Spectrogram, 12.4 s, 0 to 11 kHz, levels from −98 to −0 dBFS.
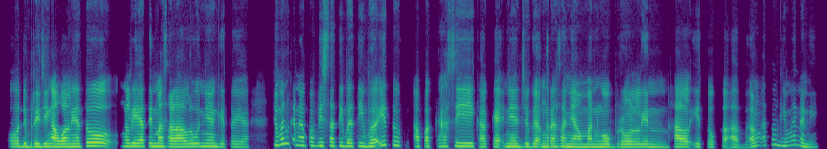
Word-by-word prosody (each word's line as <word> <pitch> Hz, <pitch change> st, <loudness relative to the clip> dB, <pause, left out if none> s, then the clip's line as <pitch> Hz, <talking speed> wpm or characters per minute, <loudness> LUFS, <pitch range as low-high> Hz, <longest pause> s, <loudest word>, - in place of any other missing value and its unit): Oh, 220 Hz, 0 st, -2 dB
di-bridging 215 Hz, +1 st, +2 dB
awalnya 215 Hz, 0 st, +5 dB
tuh, 260 Hz, -4 st, +4 dB
ngeliatin 230 Hz, 0 st, +2 dB
masa 220 Hz, -1 st, +2 dB
lalunya 220 Hz, +2 st, +2 dB
gitu 205 Hz, -1 st, -8 dB
ya? 195 Hz, -1 st, -6 dB, 0.4 s
Cuman 385 Hz, +7 st, 0 dB
kenapa 300 Hz, -5 st, -2 dB
bisa 270 Hz, 0 st, -1 dB
tiba-tiba 240 Hz, -2 st, 0 dB
itu? 325 Hz, -2 st, -3 dB, 0.3 s
Apakah 230 Hz, +1 st, -3 dB
si 230 Hz, -1 st, 0 dB
kakeknya 210 Hz, +2 st, 0 dB
juga 215 Hz, +1 st, 0 dB
ngerasa 210 Hz, +1 st, +1 dB
nyaman 200 Hz, -1 st, +2 dB
ngobrolin 200 Hz, 0 st, 0 dB, 0.3 s
hal 200 Hz, -1 st, +4 dB
itu 205 Hz, 0 st, -9 dB, 0.2 s
ke -, -, -8 dB
Abang, 185 Hz, +9 st, -4 dB
atau 315 Hz, +4 st, -11 dB
gimana 295 Hz, +1 st, -9 dB
nih? 190 Hz, -1 st, -8 dB
220 Hz, 135 wpm, -22 LUFS, 205-245 Hz, 0.4 s, awalnya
